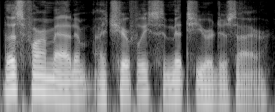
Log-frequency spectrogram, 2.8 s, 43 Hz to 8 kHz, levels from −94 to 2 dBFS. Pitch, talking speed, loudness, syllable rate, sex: 90 Hz, 195 wpm, -20 LUFS, 5.8 syllables/s, male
